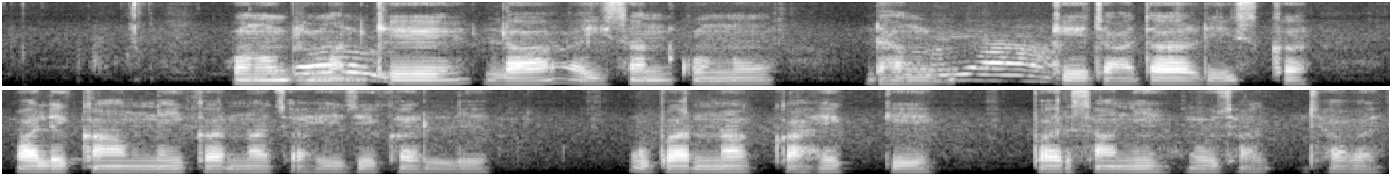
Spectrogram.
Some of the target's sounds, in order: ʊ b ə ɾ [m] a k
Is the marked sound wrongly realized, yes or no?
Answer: yes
